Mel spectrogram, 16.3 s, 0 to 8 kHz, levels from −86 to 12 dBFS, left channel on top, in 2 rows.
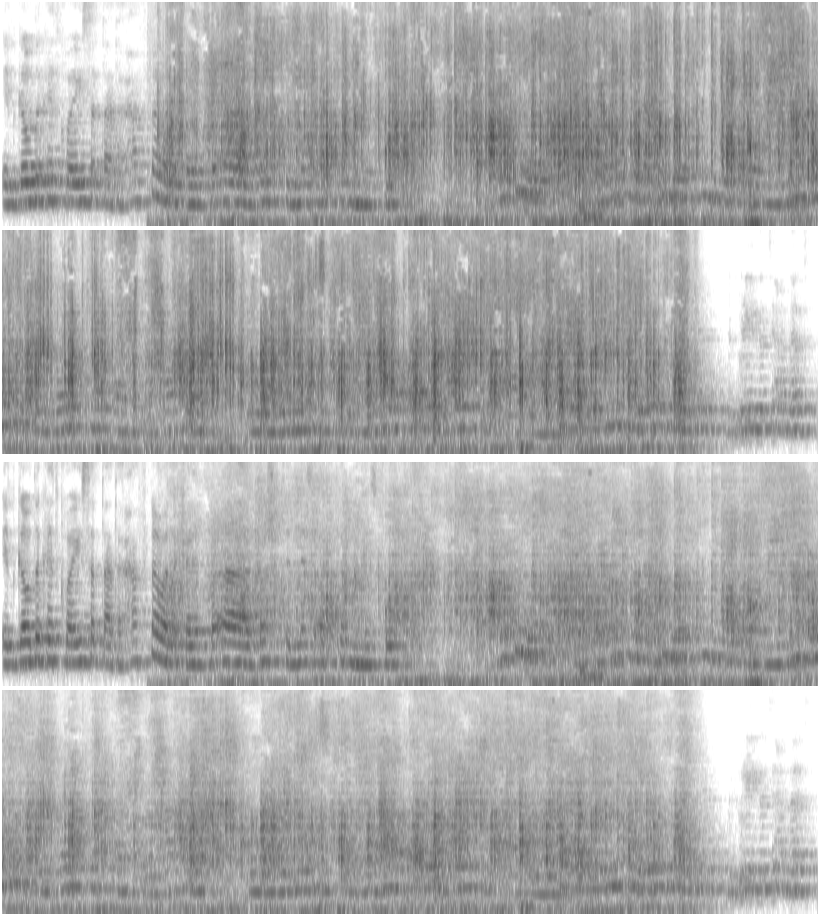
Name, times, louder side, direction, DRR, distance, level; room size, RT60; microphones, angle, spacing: voice 1, 0.0-4.2, right 2 dB, 55° right, 6 dB, 0.4 m, -32 dB
sound 1, 1.5-15.1, left 6 dB, 85° left, 0.3 m, -29 dB
voice 2, 4.9-16.2, left 1 dB, 35° left, -4 dB, 1.6 m, -37 dB
4.6 x 2.7 x 3.8 m, 0.88 s
head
